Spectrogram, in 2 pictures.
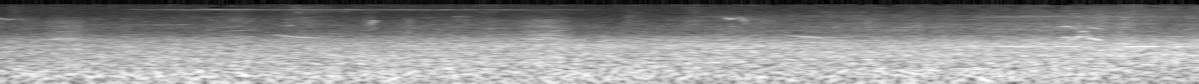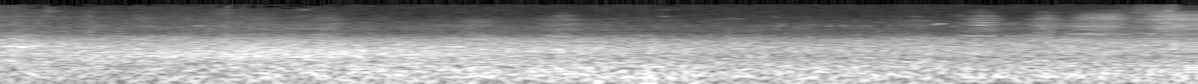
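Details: Steady low rumble of wind or distant engine noise with no clear animal calls.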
